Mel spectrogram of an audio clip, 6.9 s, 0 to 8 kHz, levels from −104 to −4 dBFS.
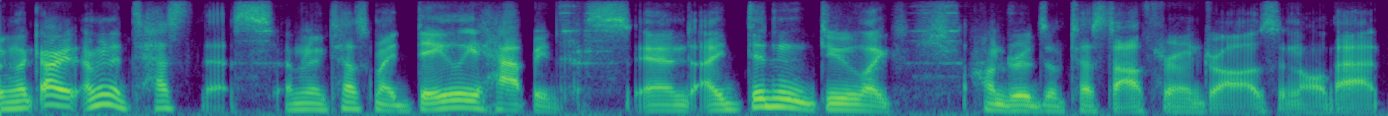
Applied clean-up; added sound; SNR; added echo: neural diffusion model UNIVERSE++.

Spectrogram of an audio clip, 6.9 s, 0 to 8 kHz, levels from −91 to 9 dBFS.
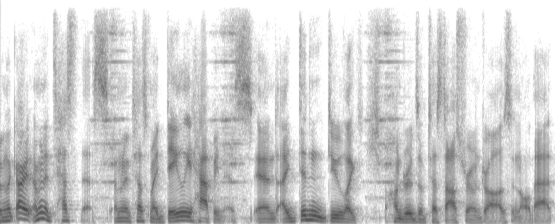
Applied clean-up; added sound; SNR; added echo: none; Cutlery, silverware; 20 dB; none.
